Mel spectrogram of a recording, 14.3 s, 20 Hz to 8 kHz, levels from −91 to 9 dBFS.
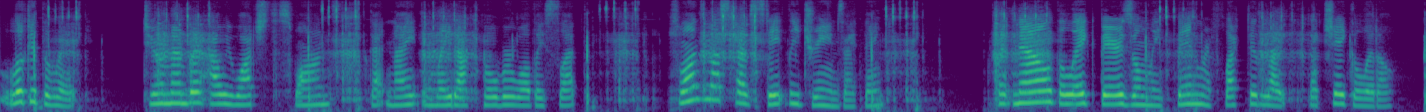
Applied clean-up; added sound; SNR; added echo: neural mask model RNNoise.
